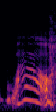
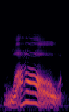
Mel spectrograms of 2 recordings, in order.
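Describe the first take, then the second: First: Much higher, louder disbelieving wow; second wow, pitched way up in mock shock; incredulous wow. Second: A flat, disbelieving wow, slightly higher; retold first stunned wow. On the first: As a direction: let the disbelief climb. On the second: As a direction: take it in, mildly stunned. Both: Stunned reaction to mean replies.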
